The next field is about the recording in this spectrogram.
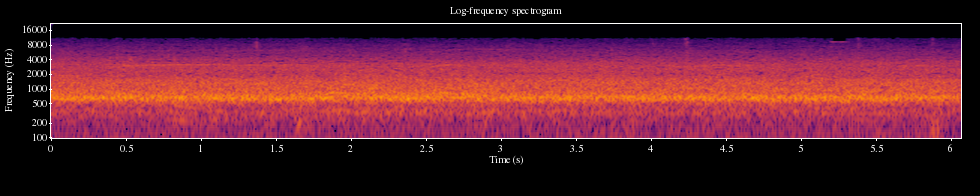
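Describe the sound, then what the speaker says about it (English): Football stadium crowd at Saban Field roaring on third down, a continuous dense wash of distant cheering and noise, steady and unbroken throughout. "The Tide crowd roaring noise down on the Saban field on 3rd down."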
